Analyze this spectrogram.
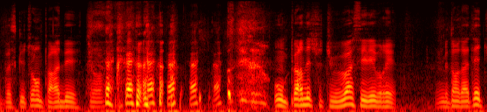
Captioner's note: laughs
